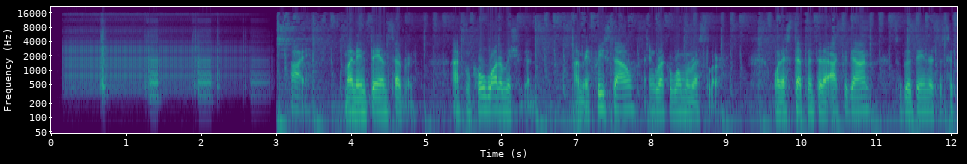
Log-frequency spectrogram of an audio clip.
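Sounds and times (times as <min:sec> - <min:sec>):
synthesized buzzing drone: 0:00.1 - 0:03.0.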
